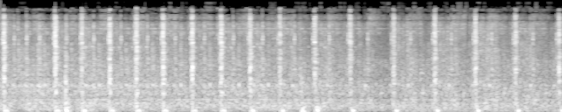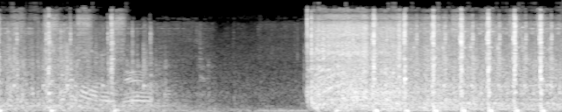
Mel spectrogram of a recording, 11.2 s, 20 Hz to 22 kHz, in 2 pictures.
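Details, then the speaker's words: 1929 Ford Model A four-cylinder, abandoned 75+ years, after timing advanced: slow, uneven popping idle around 220 beats a minute that dies away and picks back up; something is still stuck, running on about half a cylinder. "girl she's a runner but not a good runner yet let's see is that thing that thing is still stuck what's up with that I mean it's like the 49th pound we've done this you think You' get the point across we are running on like half a cylinder but you know she's doing pretty good for that"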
